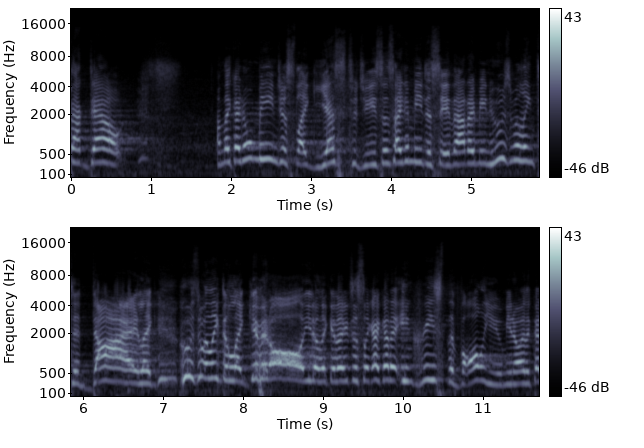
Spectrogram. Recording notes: Keynote 1 from the Message Conference 2017 recorded at Victoria Warehouse on 17 November.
